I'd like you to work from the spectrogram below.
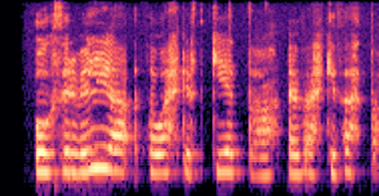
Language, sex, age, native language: Icelandic, female, 14, Icelandic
